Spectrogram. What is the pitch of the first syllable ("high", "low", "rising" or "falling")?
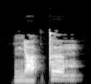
low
